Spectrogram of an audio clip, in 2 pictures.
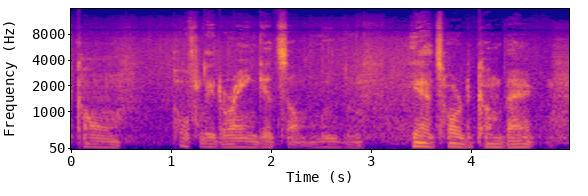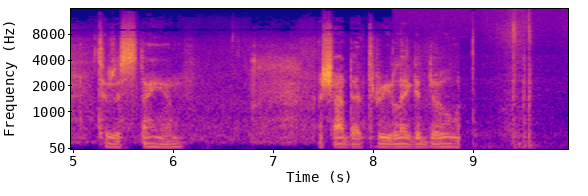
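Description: A man speaks quietly, close by.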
